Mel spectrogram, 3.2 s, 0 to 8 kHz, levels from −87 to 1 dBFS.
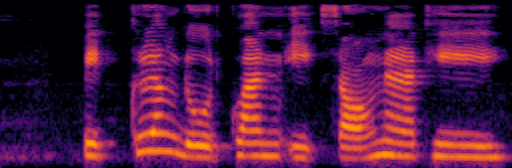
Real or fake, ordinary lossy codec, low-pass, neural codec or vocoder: real; MP3, 48 kbps; 7.2 kHz; none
